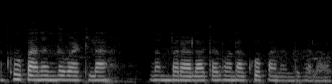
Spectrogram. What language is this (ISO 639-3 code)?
mar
